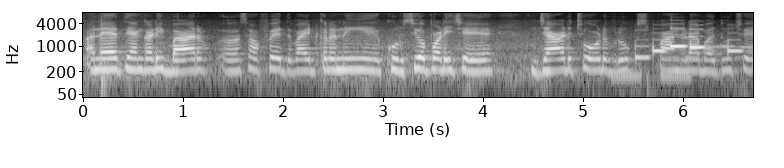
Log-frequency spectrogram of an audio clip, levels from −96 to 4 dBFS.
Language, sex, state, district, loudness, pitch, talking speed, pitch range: Gujarati, female, Gujarat, Gandhinagar, -14 LUFS, 230 Hz, 160 wpm, 215-235 Hz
